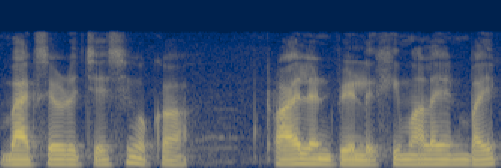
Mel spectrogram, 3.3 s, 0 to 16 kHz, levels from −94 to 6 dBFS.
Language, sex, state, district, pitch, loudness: Telugu, male, Andhra Pradesh, Visakhapatnam, 100 Hz, -21 LUFS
